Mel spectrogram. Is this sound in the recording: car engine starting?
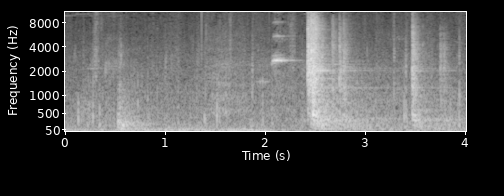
no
